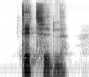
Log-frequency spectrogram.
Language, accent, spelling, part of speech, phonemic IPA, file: French, France, tétine, noun, /te.tin/, LL-Q150 (fra)-tétine.wav
- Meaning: 1. teat (of a cow or sow) 2. teat (of a woman) 3. teat (of a baby's bottle) 4. dummy, pacifier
